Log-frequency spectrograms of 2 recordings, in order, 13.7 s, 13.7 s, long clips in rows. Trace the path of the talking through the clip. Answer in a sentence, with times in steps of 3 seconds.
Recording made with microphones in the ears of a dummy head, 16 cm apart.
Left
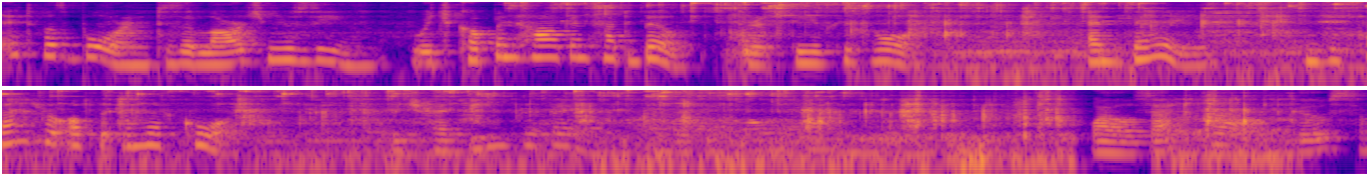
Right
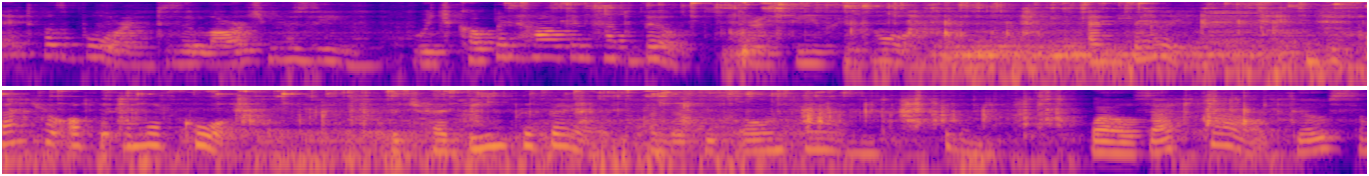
You can hear the talking on the left from 0 s, in the centre from 6 s and on the right from 9 s.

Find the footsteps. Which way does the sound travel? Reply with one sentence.
In this clip you hear the footsteps move from right to left.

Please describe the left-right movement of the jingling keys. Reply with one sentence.
In this clip you hear the jingling keys move from left to right and back again.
